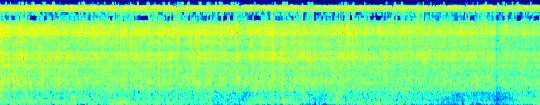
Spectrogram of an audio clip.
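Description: Chopped onion added to cumin seeds frying in hot oil, a steady, loud sizzle that holds unbroken from start to finish with no voices.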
